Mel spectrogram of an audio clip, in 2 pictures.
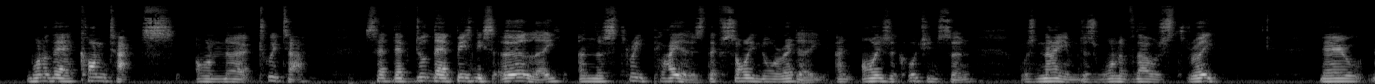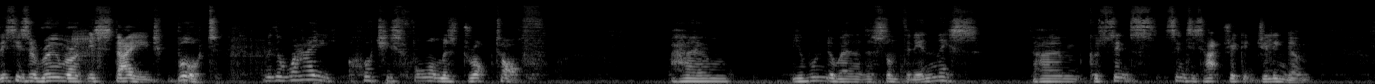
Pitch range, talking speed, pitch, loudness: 120-150 Hz, 140 wpm, 135 Hz, -31 LUFS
